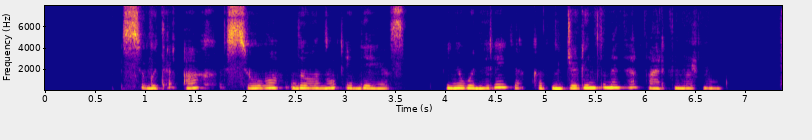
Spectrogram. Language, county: Lithuanian, Vilnius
